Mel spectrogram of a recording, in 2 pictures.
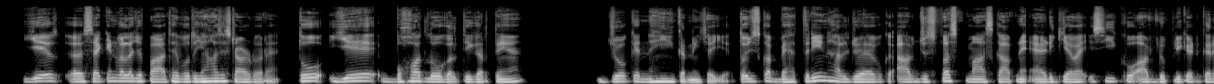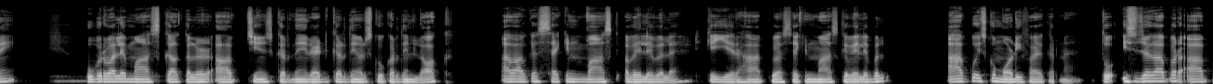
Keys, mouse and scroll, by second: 1.0-3.2 drag, 5.3 m, 6.4 click, 11.2 click, 11.3 ctrl+d, 12.8 click, 17.1-17.7 scroll up 1, 17.7 space, 17.9 click, 18.2 space, 19.2 click, 19.9 v, 20.1-23.1 drag.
